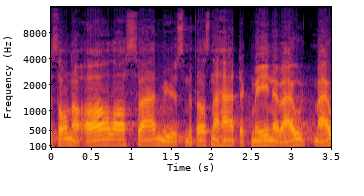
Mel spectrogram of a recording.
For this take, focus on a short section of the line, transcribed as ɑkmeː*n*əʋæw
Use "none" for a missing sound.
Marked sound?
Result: n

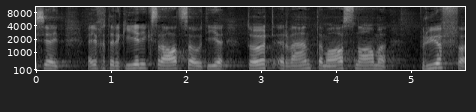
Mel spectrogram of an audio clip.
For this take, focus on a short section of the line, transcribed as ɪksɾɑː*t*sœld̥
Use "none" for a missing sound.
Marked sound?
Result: t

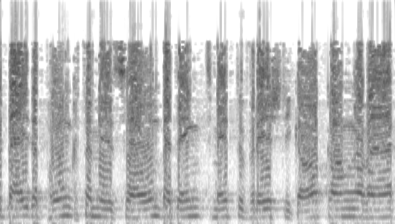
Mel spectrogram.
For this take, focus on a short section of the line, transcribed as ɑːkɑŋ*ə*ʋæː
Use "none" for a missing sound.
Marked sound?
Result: ə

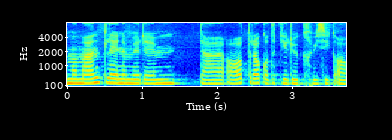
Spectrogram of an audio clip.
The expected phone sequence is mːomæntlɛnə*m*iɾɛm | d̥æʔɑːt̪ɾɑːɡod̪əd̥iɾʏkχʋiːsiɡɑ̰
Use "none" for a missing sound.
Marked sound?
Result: m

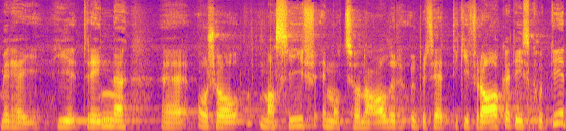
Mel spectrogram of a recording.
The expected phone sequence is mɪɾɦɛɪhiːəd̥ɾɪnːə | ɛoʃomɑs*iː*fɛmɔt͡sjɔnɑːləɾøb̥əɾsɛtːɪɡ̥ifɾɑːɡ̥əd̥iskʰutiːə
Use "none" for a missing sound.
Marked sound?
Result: iː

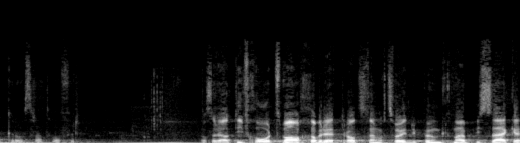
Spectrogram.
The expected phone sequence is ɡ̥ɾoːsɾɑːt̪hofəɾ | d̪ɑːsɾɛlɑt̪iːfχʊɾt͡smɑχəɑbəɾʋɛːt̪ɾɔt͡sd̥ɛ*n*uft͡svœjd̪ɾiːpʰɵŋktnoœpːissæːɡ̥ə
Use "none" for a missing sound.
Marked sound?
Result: m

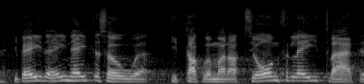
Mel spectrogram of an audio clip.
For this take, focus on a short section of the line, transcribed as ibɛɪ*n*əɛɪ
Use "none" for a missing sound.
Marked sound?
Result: d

